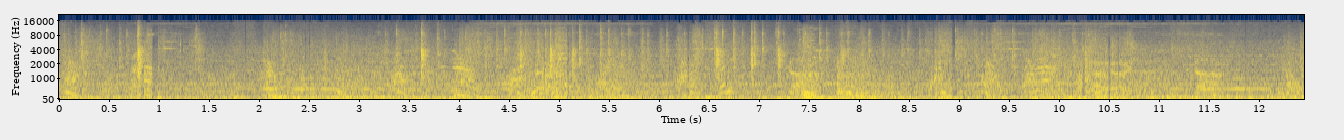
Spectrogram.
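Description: Sword blades clash and slash with sharp metallic hits.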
